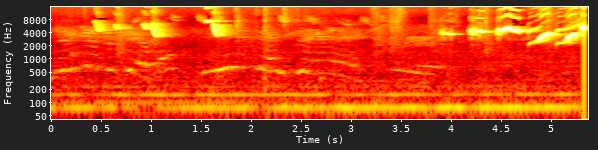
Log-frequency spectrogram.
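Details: Lined seedeater singing loudly in the tui-tui song style: faint scattered notes at first, then a burst of loud, high, slurred whistles rising and falling in the last second and a half, over a steady low hum.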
